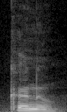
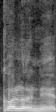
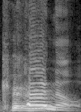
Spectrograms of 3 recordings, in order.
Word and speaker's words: colonel: Our next word is kernel. Ah. Hey. Ah, that one. That one. That one. I know. You know. Yeah. Not colonal. Not colonal. Colonel.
